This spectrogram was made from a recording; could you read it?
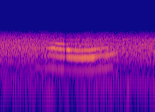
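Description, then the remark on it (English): A single drawn-out cat meow in the radio drama Suspense, fairly loud, with a rising and falling tonal contour lasting about a second, heard alone with no talking. “Here, kitty, kitty, kitty, kitty, kitty. Oh, you listen, won't you?”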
